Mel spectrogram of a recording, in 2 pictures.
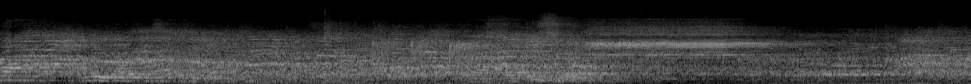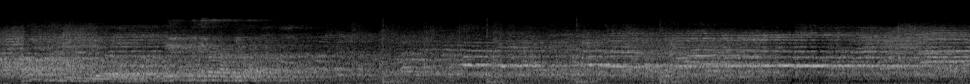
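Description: Voices of players and spectators echo around a large indoor sports hall.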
